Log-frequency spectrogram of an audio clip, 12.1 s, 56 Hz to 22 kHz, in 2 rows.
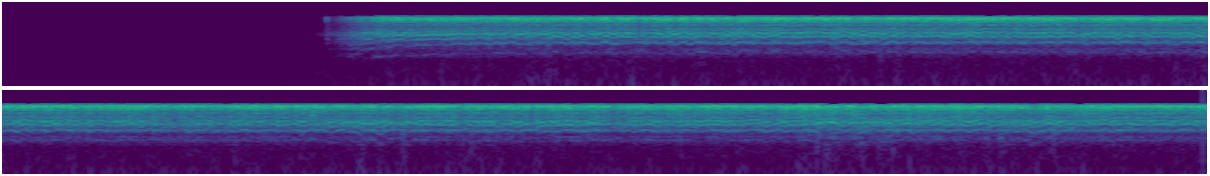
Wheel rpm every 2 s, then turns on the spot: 10, 140, 160, 160, 160, 160.
none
